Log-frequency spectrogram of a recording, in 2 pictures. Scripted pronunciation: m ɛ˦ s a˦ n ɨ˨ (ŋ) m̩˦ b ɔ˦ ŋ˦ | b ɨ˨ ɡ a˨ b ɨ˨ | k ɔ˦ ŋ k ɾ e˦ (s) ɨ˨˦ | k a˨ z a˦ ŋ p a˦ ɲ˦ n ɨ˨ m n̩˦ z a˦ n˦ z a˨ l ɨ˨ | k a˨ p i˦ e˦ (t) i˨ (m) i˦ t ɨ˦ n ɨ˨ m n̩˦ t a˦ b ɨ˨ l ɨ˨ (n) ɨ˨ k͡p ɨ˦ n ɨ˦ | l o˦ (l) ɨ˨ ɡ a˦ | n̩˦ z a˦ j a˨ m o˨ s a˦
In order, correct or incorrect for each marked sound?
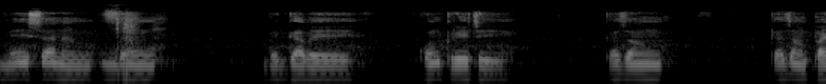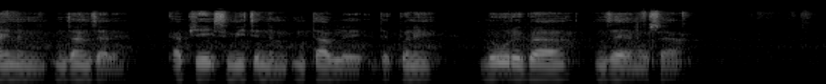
incorrect: m, incorrect: t, incorrect: s, correct, incorrect: d, incorrect: ɾ

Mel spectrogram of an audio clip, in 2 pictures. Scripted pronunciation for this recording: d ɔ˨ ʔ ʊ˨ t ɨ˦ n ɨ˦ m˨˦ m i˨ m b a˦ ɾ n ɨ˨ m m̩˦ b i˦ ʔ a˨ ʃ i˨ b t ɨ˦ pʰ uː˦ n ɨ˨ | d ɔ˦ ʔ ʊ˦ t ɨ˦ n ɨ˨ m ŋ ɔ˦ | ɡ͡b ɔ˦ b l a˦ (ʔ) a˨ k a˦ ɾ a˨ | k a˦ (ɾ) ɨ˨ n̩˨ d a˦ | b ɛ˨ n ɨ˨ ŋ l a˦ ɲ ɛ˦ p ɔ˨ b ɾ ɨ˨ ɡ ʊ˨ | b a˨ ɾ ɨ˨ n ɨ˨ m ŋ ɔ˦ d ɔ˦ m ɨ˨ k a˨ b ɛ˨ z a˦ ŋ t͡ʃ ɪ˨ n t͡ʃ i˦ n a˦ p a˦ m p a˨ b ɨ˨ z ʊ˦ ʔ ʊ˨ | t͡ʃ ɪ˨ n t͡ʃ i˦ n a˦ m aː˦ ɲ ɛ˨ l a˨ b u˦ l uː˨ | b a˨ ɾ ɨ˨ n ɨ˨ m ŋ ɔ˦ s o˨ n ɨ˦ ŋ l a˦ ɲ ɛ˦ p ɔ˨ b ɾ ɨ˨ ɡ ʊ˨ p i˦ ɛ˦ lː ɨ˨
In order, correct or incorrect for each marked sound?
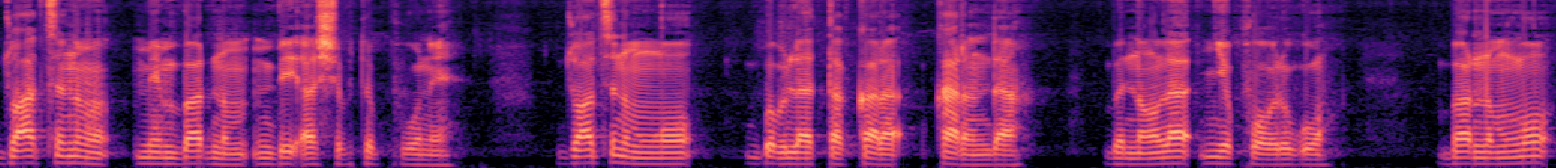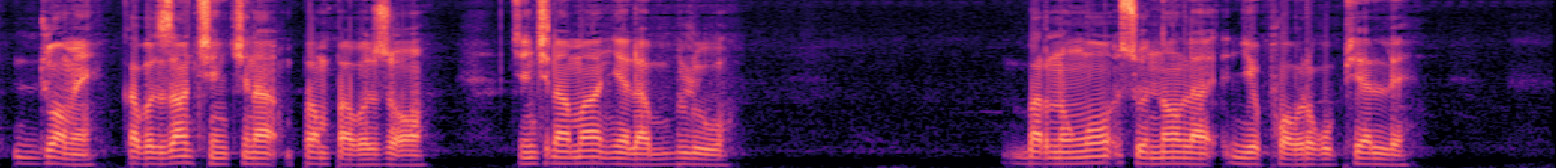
incorrect: t, correct

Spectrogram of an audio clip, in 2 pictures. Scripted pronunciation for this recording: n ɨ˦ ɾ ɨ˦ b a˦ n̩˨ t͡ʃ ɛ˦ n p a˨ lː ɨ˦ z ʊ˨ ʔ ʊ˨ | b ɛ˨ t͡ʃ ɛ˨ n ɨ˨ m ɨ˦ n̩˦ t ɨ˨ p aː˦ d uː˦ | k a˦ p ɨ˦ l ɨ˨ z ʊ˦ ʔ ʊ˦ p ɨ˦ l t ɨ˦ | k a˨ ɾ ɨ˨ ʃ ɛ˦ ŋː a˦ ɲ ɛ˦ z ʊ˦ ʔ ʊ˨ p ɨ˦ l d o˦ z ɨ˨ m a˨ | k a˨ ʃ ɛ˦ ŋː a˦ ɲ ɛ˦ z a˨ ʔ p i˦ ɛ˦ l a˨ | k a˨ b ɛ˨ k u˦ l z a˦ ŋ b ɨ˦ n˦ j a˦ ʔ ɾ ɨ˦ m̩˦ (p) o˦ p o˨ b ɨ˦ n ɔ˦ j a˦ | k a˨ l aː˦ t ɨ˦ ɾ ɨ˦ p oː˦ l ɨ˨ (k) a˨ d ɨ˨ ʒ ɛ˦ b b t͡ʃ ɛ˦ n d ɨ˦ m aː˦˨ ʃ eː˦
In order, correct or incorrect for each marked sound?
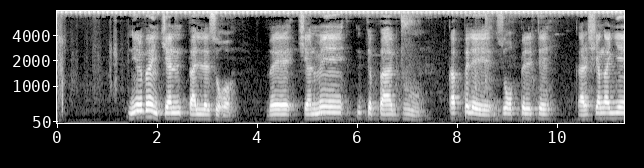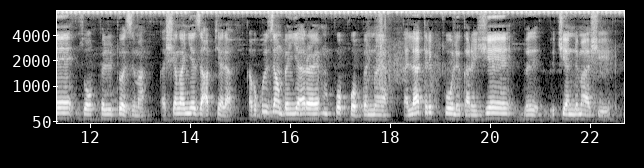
correct, correct

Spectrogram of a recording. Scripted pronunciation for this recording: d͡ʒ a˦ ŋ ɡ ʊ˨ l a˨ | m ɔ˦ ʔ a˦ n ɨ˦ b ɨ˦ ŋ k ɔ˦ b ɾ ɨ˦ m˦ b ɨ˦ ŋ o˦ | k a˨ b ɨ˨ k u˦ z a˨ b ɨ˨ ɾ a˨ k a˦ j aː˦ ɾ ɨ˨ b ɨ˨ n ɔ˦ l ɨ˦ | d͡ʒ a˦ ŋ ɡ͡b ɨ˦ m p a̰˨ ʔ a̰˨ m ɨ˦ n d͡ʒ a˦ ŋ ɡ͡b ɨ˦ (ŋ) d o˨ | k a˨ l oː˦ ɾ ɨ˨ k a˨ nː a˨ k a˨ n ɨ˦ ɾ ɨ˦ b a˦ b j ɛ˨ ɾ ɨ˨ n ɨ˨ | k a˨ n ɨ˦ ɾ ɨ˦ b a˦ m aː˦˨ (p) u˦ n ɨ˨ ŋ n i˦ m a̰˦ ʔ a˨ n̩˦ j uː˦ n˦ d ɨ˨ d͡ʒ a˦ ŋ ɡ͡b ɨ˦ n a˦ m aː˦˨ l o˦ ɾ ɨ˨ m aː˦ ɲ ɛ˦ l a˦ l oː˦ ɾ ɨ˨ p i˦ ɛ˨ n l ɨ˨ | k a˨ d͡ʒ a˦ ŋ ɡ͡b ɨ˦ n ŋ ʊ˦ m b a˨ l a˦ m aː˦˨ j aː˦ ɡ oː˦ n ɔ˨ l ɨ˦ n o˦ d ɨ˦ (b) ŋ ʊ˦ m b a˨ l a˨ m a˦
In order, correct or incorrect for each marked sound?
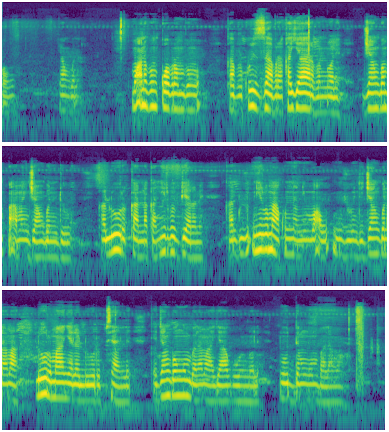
incorrect: n, incorrect: k, incorrect: m

